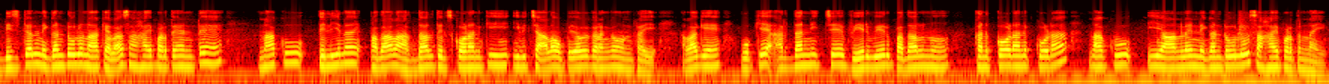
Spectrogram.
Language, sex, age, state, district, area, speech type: Telugu, male, 30-45, Andhra Pradesh, N T Rama Rao, urban, spontaneous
